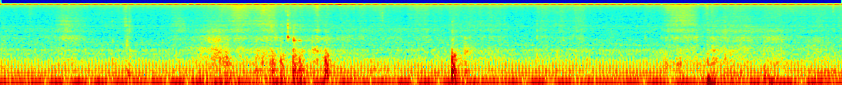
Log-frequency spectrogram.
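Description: Quiet room with a steady low hum and faint, soft rustling of handling on a fabric blanket, with a light tap about halfway through.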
